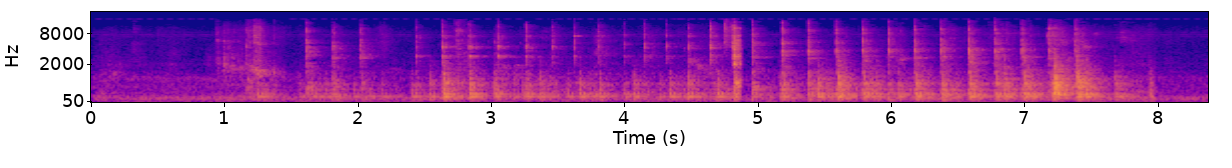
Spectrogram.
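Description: Small metal wire whisk beating eggs into buttermilk in a glass bowl, its wires clicking rapidly and rhythmically against the glass.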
